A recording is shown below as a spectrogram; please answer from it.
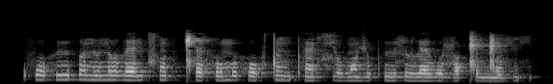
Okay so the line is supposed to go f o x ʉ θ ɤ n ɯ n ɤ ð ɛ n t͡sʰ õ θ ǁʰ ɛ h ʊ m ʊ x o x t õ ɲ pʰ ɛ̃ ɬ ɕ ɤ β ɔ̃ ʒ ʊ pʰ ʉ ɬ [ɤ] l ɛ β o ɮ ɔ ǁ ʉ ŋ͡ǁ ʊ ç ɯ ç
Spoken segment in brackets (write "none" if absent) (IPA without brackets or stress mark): ɯ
